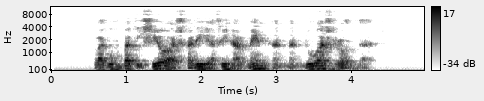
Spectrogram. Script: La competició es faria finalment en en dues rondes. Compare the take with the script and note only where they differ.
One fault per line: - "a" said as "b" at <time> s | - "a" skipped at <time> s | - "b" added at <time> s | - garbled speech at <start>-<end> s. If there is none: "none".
none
